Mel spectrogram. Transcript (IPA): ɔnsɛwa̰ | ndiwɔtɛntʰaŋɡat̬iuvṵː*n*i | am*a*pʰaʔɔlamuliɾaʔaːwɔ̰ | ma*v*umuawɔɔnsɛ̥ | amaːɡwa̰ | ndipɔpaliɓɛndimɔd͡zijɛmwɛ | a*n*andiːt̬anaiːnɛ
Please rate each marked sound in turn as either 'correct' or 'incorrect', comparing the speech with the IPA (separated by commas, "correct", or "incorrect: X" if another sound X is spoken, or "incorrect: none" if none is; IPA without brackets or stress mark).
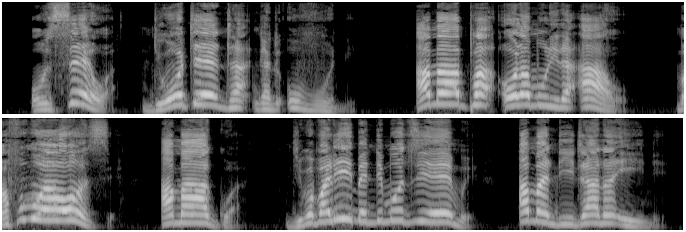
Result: correct, correct, incorrect: f, incorrect: m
